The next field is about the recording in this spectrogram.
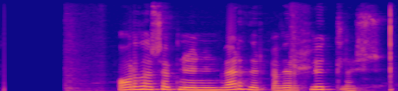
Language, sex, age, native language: Icelandic, female, 30-39, Icelandic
